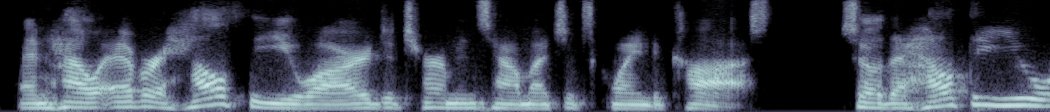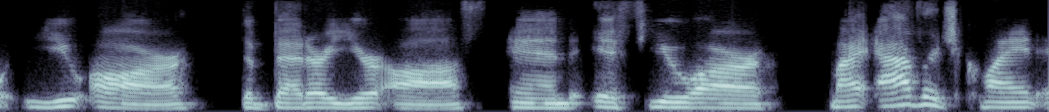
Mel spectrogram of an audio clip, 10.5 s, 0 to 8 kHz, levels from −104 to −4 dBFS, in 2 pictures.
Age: 40-59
